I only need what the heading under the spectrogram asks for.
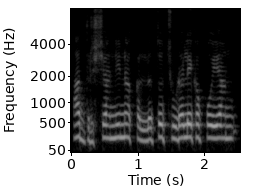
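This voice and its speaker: A woman reads a scripted first-person story with dramatic suspense. Her voice is mellow and dark in tone and sits a little high. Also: fairly even intonation, normal speed, lo-fi sound.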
